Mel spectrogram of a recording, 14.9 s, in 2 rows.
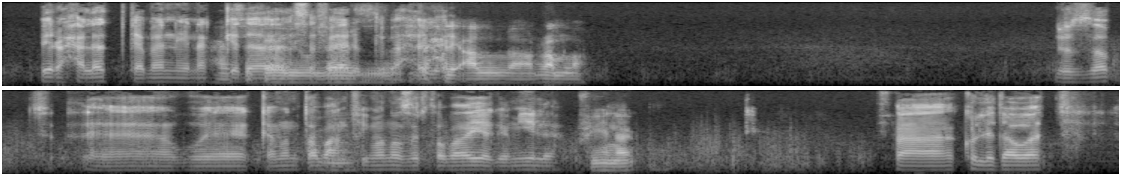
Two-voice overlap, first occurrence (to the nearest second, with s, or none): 1 s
